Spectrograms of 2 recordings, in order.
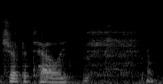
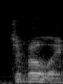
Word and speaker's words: Chipotle: For the longest time, my mom called it Chipatelli. Chipotle.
